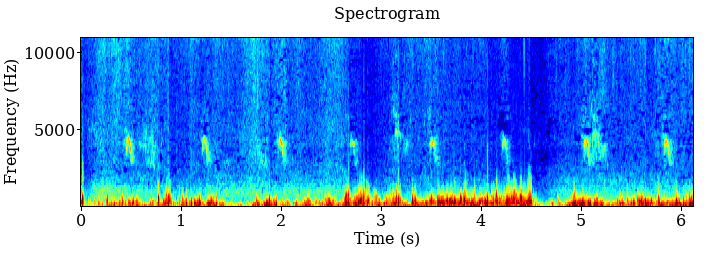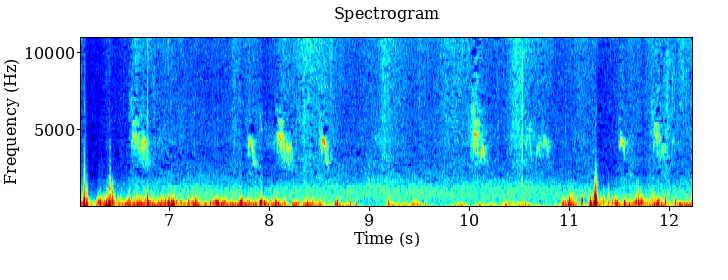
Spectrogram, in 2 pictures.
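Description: Wind buffeting the microphone in gusts, with short high chirps repeating every half second or so.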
